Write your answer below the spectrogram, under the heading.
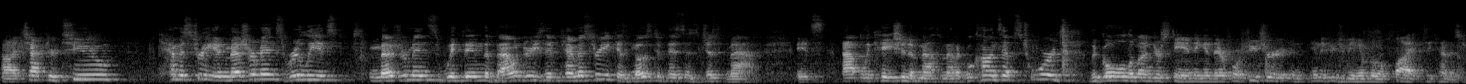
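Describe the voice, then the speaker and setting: A man's high-pitched, very fast speech with lively intonation, audible room echo and noticeable background noise. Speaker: college chemistry instructor. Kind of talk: lecture.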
